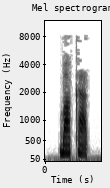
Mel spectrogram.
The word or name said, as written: bakat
